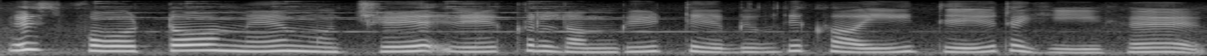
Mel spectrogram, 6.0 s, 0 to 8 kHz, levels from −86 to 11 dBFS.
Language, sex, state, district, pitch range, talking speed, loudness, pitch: Hindi, female, Madhya Pradesh, Katni, 225-275 Hz, 110 wpm, -15 LUFS, 250 Hz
